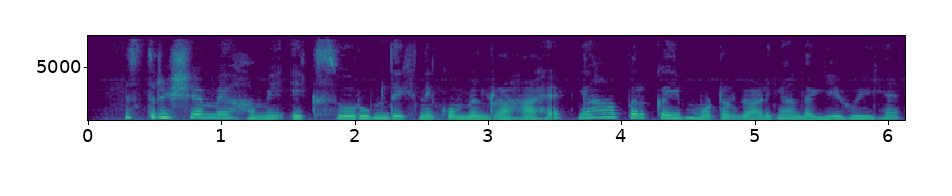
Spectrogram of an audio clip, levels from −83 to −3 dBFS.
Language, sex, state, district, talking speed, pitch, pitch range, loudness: Hindi, female, Chhattisgarh, Bilaspur, 185 wpm, 225 Hz, 210-275 Hz, -37 LUFS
